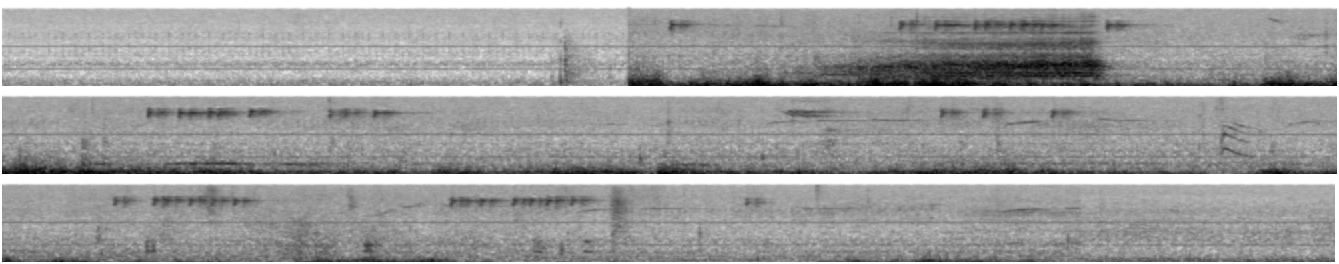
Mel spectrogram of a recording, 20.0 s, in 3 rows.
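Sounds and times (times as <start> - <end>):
low rumble on microphone: 3.2 - 13.8
birds chirping: 3.3 - 5.7.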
